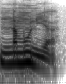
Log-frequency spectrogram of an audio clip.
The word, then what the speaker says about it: pneumonia: you can see here this pn cluster consonant cluster p and is not allowed in english language that is why we drop this p sound and pronounce it is pneumonia so when we borrow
